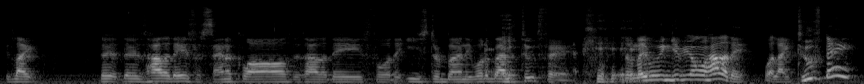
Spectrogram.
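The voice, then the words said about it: Comedic impression of a character's voice. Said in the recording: “Is that your black impression? ... That's my impression of ... Eddie Murphy doing a black impression? ... Of the Tooth Fairy.”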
